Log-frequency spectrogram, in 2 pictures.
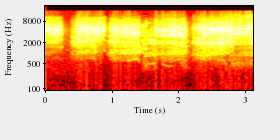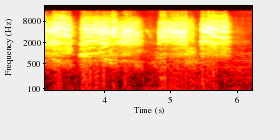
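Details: Sulphur-crested cockatoos gathered in a flock at the eastern gate eating tossed seed mix; very loud, drawn-out harsh screeches, each lasting up to a second, sound back to back with only brief breaks.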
